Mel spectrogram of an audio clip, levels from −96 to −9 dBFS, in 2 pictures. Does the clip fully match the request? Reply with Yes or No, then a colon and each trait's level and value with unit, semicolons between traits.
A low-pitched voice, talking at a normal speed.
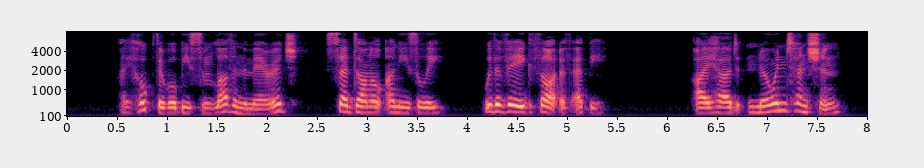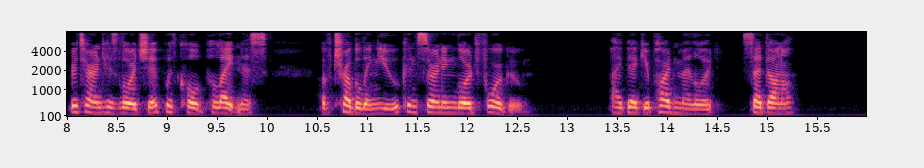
No: high, 190 Hz; average, 160 wpm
